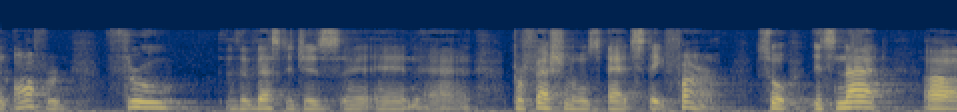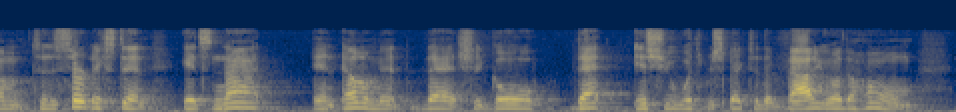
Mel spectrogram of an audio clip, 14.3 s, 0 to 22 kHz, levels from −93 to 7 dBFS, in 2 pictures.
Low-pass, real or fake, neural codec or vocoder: 7.2 kHz; fake; vocoder, 44.1 kHz, 80 mel bands, Vocos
